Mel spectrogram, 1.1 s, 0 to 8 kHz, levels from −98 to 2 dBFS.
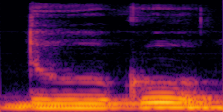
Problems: none marked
